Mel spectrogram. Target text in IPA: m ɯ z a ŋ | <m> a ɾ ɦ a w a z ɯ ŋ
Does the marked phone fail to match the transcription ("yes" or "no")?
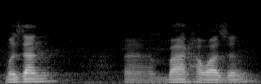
yes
